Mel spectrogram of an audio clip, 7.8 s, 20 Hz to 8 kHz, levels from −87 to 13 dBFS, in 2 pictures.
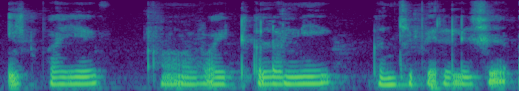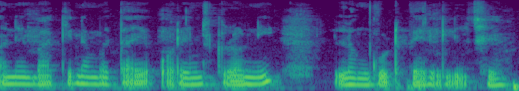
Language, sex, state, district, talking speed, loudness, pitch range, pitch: Gujarati, female, Gujarat, Valsad, 130 wpm, -17 LUFS, 175-190 Hz, 185 Hz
